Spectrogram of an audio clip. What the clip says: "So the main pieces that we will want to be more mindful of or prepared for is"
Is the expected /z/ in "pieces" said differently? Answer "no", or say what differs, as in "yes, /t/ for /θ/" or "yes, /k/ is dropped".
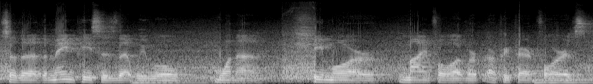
no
